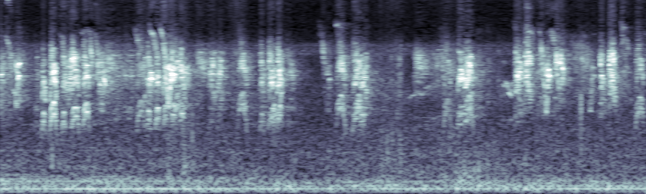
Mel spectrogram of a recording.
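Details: Bird chirping as it eats, giving short clusters of thin, high twittering notes roughly every second, some softer and some sharper, over a faint steady background hiss.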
